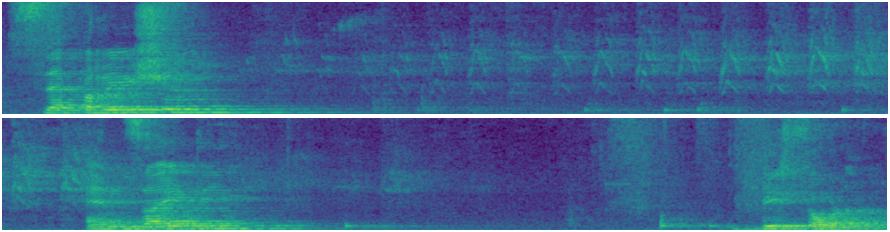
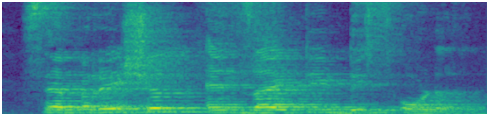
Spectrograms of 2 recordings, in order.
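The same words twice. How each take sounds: First: Slow dictation. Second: Said in the usual way. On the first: Shown as a demonstration. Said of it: "teacher dictates term word by word". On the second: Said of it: "teacher repeats term in one go".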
